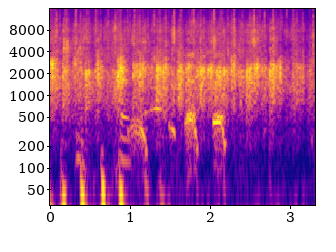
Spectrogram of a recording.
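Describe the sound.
Steady applause from an audience fills the room, many hands clapping in a dense, continuous wash, with some voices calling out and cheering over it.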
